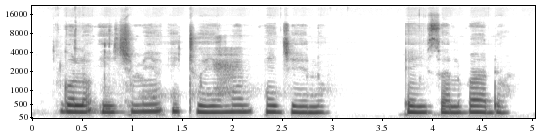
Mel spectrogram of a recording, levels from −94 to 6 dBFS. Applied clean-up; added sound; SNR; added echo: neural mask model DeepFilterNet 3.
